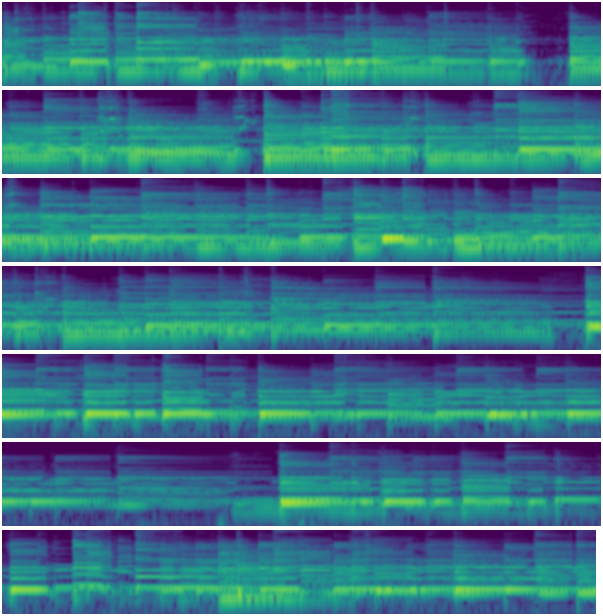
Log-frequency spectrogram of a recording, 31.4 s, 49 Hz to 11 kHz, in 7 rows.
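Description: A 1952 Gretsch 6185 Electromatic hollow-body archtop guitar played unplugged, heard by its own acoustic voice, with strummed and picked chords on strings the owner takes for flatwounds. Playing stops briefly about four seconds in, and twice later a chord is left ringing and fading before the playing resumes.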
